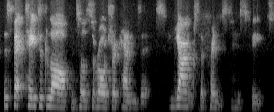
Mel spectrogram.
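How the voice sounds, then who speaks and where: A woman narrates a script at an amateur table read. Her voice sits at an average pitch as she reads out the stage directions. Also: steady tone, fairly quick, fairly bright tone, rough recording.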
